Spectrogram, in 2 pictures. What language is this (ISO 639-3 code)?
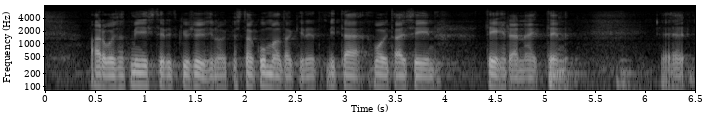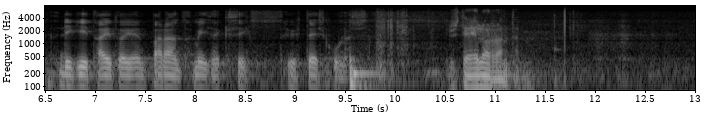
fin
